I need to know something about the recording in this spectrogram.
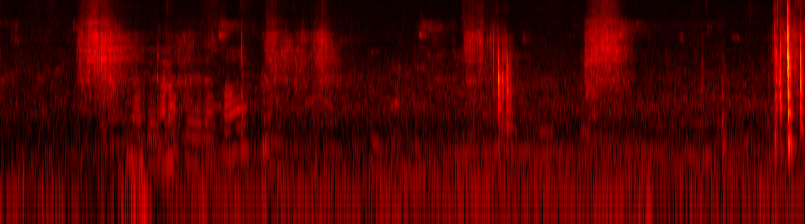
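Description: Carrom pieces click and slide on a wooden board.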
